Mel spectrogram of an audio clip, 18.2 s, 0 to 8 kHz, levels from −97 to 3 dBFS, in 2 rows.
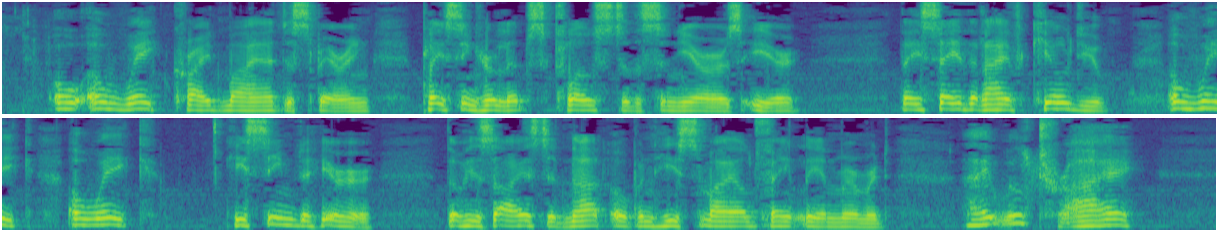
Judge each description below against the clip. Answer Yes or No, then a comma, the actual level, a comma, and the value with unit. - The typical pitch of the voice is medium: No, low, 130 Hz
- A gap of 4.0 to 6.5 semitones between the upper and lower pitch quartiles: Yes, average, 4.4 semitones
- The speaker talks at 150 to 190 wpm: No, average, 140 wpm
